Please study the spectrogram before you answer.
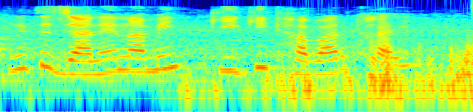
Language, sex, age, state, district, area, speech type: Bengali, female, 30-45, West Bengal, Uttar Dinajpur, rural, spontaneous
